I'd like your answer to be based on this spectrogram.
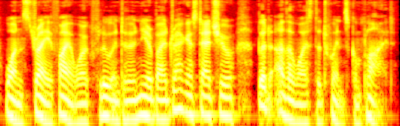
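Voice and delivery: ordinary delivery, nothing marked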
